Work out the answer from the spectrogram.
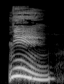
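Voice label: "nin", Mandarin Chinese, fourth tone; pinyin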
